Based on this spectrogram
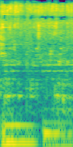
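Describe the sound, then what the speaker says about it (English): Water runs from a kitchen tap while the edge of an avocado roll is wetted, a steady close rush with a brief break midway before it resumes. "And then lightly put some water on the edge"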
